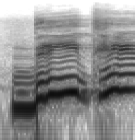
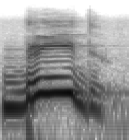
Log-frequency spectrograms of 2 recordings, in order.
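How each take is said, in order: First: The final e is pronounced as a vowel. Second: The final e is silent. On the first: The speaker calls it wrong. "ब्रीथे नहीं बोलेंगे" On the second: The speaker calls it right. "इसको बोलेंगे हम ब्रीद"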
